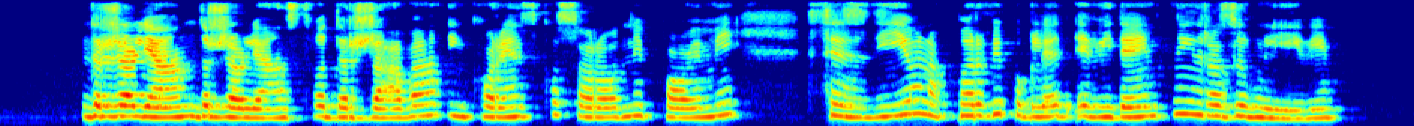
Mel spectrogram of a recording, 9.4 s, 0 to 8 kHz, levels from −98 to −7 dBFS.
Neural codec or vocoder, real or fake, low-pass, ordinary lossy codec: none; real; 7.2 kHz; MP3, 64 kbps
